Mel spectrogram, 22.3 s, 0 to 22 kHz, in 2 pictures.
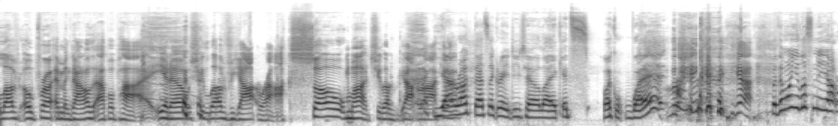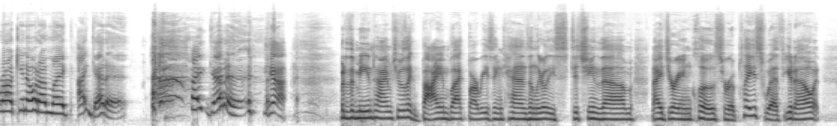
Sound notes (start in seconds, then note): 13.2 laughs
